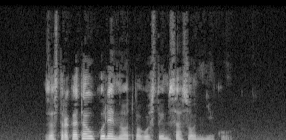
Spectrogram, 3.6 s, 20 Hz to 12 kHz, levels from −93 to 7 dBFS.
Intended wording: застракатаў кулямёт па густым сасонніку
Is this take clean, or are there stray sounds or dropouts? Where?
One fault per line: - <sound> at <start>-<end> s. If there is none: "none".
none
